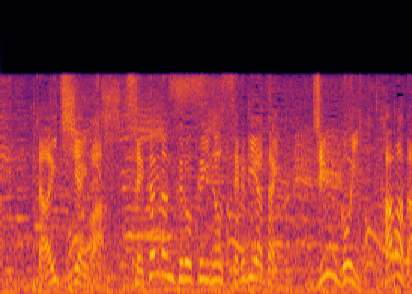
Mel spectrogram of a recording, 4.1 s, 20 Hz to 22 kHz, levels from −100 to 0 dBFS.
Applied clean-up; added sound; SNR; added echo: none; none; none; none.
